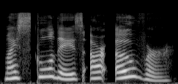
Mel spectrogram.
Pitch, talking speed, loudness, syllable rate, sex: 275 Hz, 170 wpm, -17 LUFS, 4.7 syllables/s, female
